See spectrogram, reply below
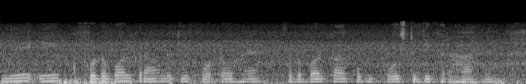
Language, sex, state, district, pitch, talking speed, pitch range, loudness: Hindi, male, Gujarat, Valsad, 125 Hz, 160 wpm, 120-135 Hz, -21 LUFS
